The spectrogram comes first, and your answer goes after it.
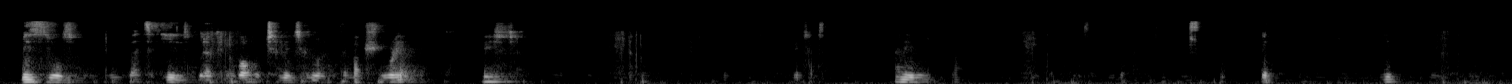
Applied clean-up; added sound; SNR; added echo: neural mask model DeepFilterNet 3.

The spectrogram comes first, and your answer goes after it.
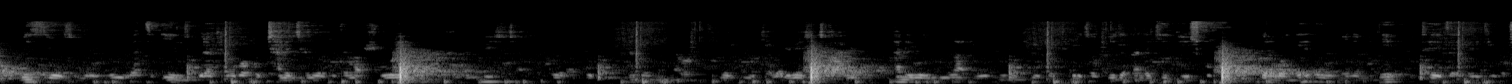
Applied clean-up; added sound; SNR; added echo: classical method WPE with log-MMSE.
